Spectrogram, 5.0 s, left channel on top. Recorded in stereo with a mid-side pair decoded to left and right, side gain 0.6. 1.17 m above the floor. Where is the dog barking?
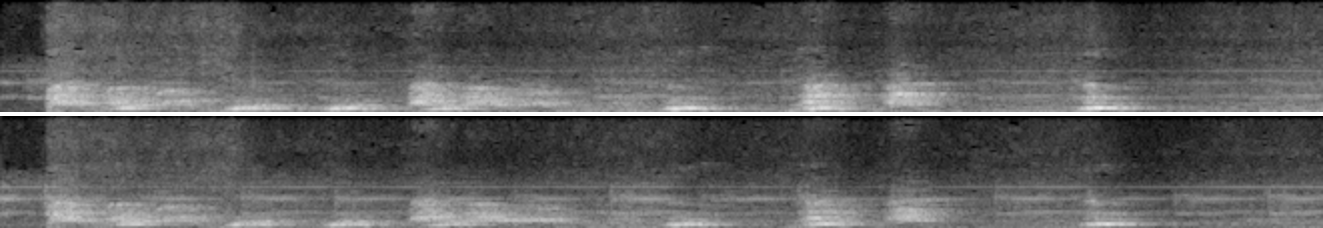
30° left, 5.5 m; by 5.0 s 70° left, 4.5 m.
